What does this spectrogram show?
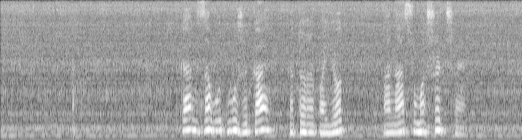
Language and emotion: Russian, neutral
